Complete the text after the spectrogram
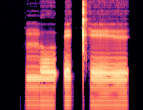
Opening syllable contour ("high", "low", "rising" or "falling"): low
